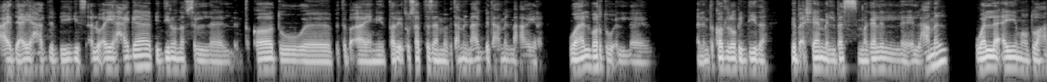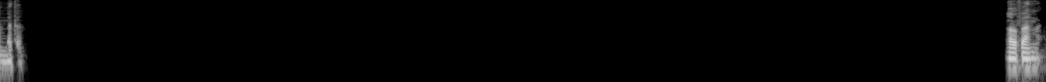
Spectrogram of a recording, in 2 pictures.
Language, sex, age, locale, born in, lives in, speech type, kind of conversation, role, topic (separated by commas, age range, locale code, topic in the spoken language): Arabic, male, 20-24, ar-EG, Egypt, Egypt, conversation, advice, advisor, إمتى حسّيت إن اللي بينتقد شغلك الإبداعي كان ظالم ومش منصف؟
